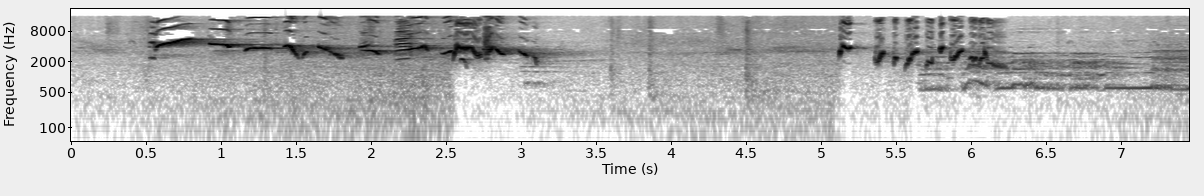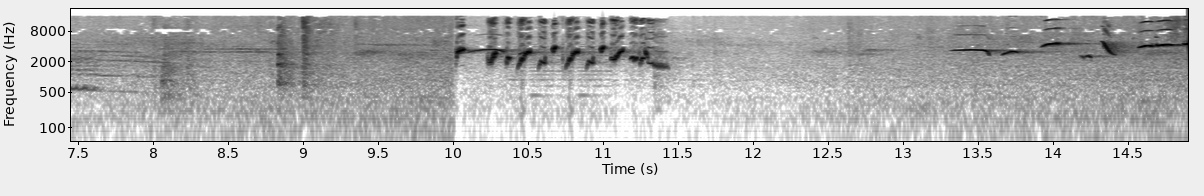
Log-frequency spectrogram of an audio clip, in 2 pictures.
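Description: Songbirds sing in bursts of quick, clear whistling phrases.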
